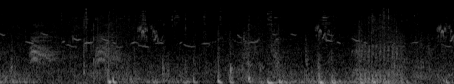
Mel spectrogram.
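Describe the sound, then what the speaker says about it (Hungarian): Horses clip-clop at a walk with repeated neighs and whinnies in the Red Dead video game, two white steeds present, hoofbeats irregular and moderately close, no talk over them. "Hát itt van két gyönyörű fehér paripa"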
